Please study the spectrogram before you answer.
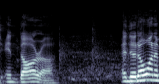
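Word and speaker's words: Dhara: to indianize it so she added a silent h after the D so now it's spelled d-h-a-r-a looks Indian is Iranian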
